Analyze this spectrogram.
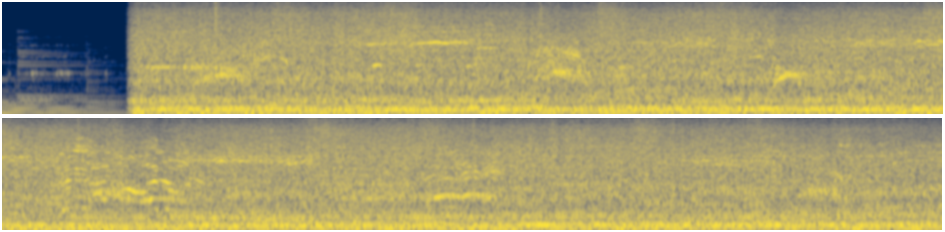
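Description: Water splashes and sloshes as people wade in a pool.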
